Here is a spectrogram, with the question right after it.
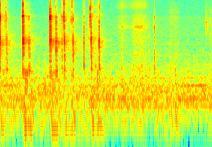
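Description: Quick bursts of typing on a computer keyboard, a dozen or so crisp key clicks in uneven clusters, close and fairly loud, then sparser taps fading into quiet room tone.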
